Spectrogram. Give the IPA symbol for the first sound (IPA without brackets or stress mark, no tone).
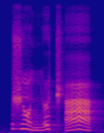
ʒ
